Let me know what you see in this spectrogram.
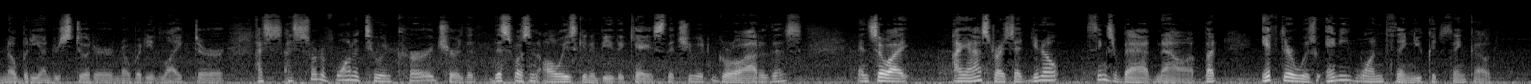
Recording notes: goes trolling with his tape recorder on the sidewalks of Provincetown, Massachusetts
